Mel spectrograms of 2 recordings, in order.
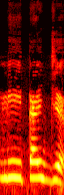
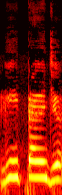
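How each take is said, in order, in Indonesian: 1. Bunyi j di akhir dilepas dengan memantul. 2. Bunyi j di akhir dilepas dengan memantul.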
